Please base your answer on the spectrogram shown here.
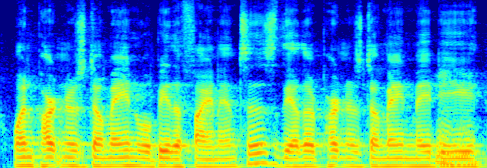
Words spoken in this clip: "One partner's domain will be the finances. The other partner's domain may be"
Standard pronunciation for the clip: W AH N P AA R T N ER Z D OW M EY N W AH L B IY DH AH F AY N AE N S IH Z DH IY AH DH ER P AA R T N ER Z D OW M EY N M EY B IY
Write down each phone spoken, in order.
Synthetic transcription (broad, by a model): W AH N P AA R T N ER Z D OW M EY N W AH L B IY DH AH F AY N AE N S IH Z DH IY AH DH ER P AA R T N ER Z D OW M EY N M EY B IY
